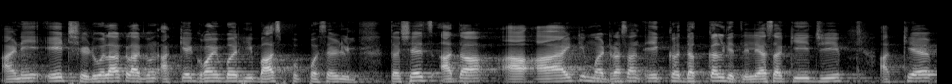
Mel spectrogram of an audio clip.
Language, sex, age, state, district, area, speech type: Goan Konkani, male, 18-30, Goa, Tiswadi, rural, spontaneous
